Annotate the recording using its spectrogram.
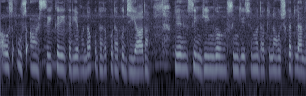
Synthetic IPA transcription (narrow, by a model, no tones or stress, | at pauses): ʊsʊsaːɾsiːkəɾiːkəɾijɛːbənd̪aːkʊd̪at̪ːkʊd̪aːpʊd͡ʒijaːd̪aː | esɪŋɡɪŋɡsɪŋɡĩːt͡ʃməd̪aːkɪnːaːkʊt͡ʃʰkəɾilɛ̃ːnd̪a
